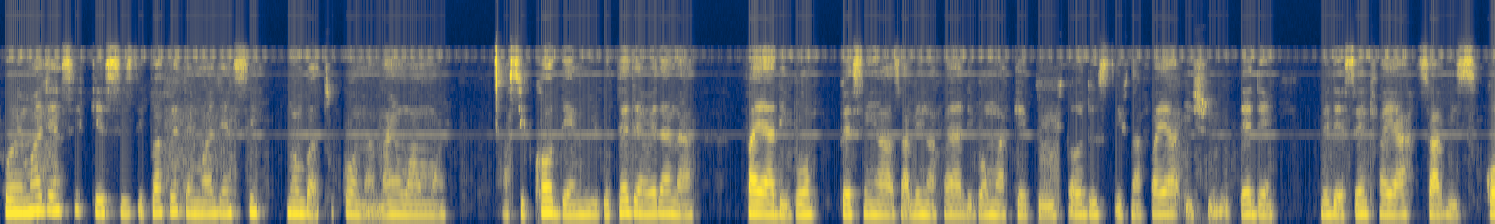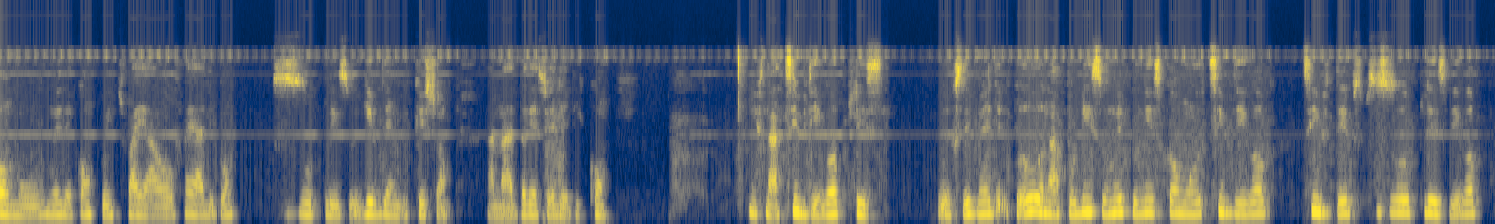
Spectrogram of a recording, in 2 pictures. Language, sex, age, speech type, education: Nigerian Pidgin, female, 15-29, spontaneous, tertiary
